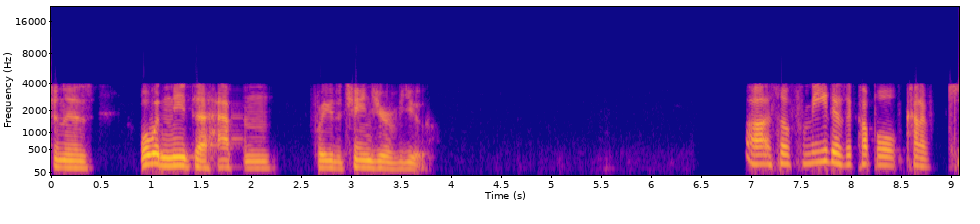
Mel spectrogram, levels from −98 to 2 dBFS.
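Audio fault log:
throughout, iLBC codec. The speech is narrowband, with nothing above 4 kHz. It sounds rough and synthetic, and the coding damage is plainly audible. The codec codes each frame's excitation on its own. The sound fits the 20 ms frame, 15.2 kbps mode.
1.82–1.95 s and 8.07–8.09 s, lost iLBC frames. Packets dropped out for 0.12 s, then 0.02 s. The decoder repeated the last pitch cycle mixed with noise, so each gap sounds like a held, buzzy or breathy vowel. This fits six lost frames, then one. Since frames stand alone, the speech recovers almost at once.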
